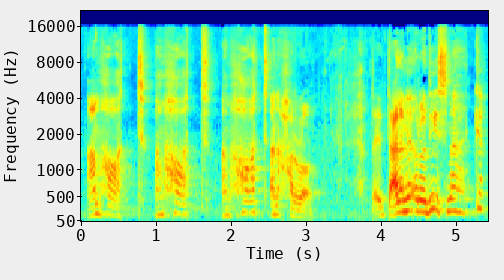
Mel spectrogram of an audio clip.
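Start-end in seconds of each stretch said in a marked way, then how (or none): 0.1-2.5 soft American "I'm hot", open "ah" in hot; نطق أمريكي. Shown as a demonstration. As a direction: say "I'm hot" quietly, hot as "haat". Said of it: "الإنجليزي بتاعنا بيتحسن في النطق". (لكنة أمريكية هادئة، hot بألف مفتوحة)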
